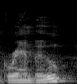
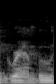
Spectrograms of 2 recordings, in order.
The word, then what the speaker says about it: Grambeau: maker um and I want to say it's uh granbu I hope I'm not mispronouncing that but you guys know me I mispronounce everything so it's possible so it's right on top there g-r-a-m-b-e-a-u so I'm gonna say gramboo knives this is the aceto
